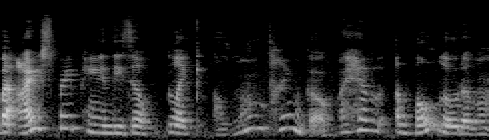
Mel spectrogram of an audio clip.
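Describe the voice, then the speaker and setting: The voice has a bright, sharp tone and very wide pitch swings. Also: woman. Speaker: DIY crafts creator. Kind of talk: tutorial. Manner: casual, hesitant with fillers.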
